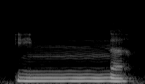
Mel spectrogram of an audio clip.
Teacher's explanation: So instead of saying this word, hamza kasra noon shadda, in, then saying directly noon fathana, inna, just the fact that this is a noon with a shadda triggers the rule ghunna. So that means we're going to hold it a little longer, 2 extra harakat, and say inna.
